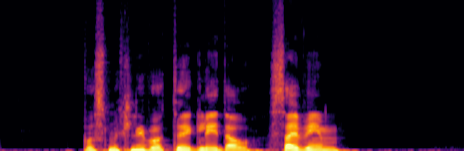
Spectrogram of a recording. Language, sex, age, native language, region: Slovenian, female, 18-29, Slovenian, Gorenjska region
